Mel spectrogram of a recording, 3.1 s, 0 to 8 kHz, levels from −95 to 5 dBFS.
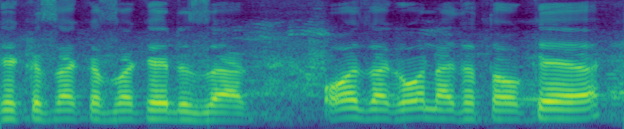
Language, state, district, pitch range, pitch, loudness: Kokborok, Tripura, West Tripura, 155-165 Hz, 155 Hz, -14 LUFS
